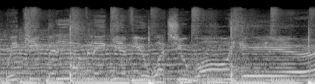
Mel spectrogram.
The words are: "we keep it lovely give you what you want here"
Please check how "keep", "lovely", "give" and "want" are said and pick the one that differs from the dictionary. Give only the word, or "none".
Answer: none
